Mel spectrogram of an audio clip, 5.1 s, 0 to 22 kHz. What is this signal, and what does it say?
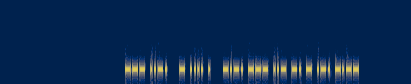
Morse code, heard as a keyed tone, about 52 wpm, 700 Hz. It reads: OF THE COUNTRY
